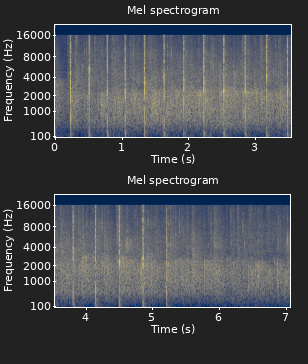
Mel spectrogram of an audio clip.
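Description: A crowd of children applauds, a steady wash of clapping with sharper individual claps popping out at a regular beat, tapering off toward the end.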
